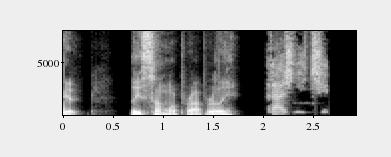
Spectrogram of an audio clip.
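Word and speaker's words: ražnjići: Raznici. Raznici. So Raznici is a traditional Balkan dish consisting of skewered and grilled pieces of meat. The name Raznici is derived from razanj, Serbo-Croatian word for skewer.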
